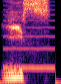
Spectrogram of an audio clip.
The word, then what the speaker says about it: Ys: the original I'm aware of it it's actually pronounced yes foreign it's just an RPG no the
